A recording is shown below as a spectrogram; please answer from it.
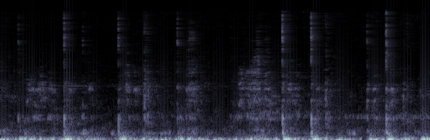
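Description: Stylus tapping and scraping on a pen tablet while handwriting, a string of irregular clicks.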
